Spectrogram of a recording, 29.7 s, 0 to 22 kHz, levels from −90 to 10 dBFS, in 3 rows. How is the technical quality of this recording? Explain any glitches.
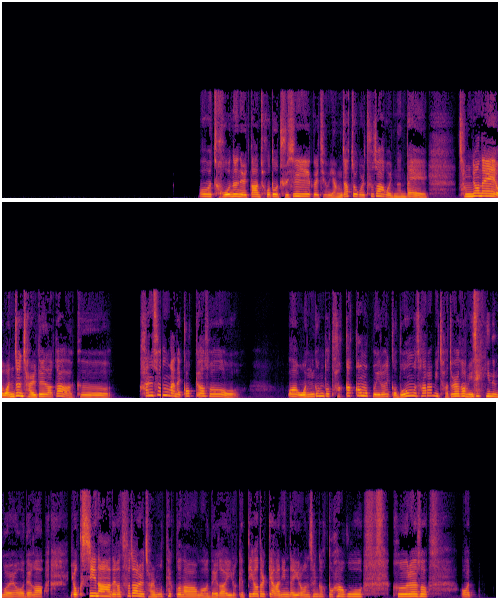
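The recording has two glitches, both gaps at a join of encoded pieces. The speech was encoded in separate sections and spliced untrimmed, so each encoder's start-up delay and final-frame padding remain. At 13.10 s and 20.78 s, a gap of about 40 ms cuts into the speech, its edges smeared, before it resumes where it stopped.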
